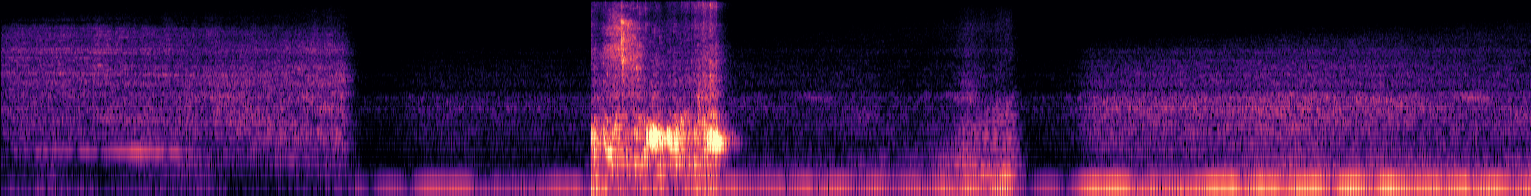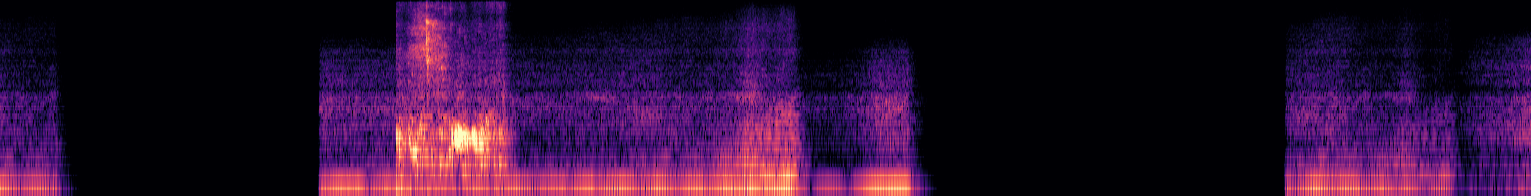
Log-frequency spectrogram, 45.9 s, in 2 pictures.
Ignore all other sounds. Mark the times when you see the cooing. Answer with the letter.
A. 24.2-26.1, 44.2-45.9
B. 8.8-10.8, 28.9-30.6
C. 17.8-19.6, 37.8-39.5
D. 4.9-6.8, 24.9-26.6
B.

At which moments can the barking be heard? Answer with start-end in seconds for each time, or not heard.
not heard.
